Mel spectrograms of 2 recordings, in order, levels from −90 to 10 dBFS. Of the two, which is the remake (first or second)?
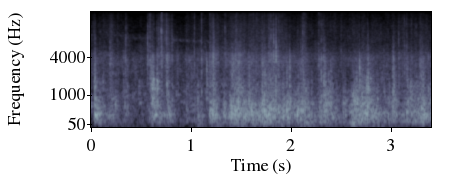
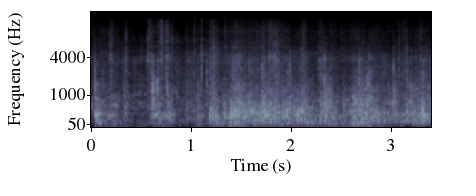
second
